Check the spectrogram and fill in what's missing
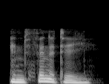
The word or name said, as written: infinity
